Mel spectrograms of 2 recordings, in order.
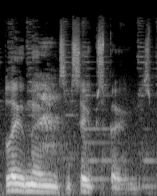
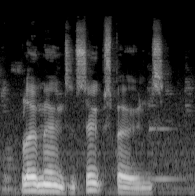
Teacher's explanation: I'll start off with very fronted goose vowels, blue moons and soup spoons, but they'll get less and less fronted the further west I go.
